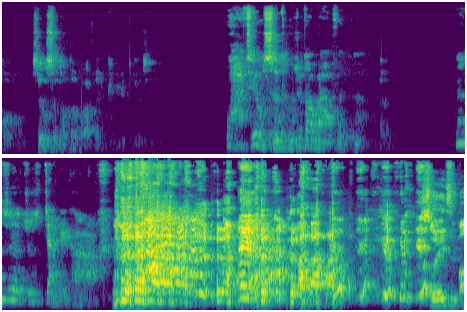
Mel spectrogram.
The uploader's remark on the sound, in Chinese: 首集音質不佳。風和日麗的午後。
